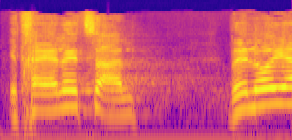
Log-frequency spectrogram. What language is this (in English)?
Hebrew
